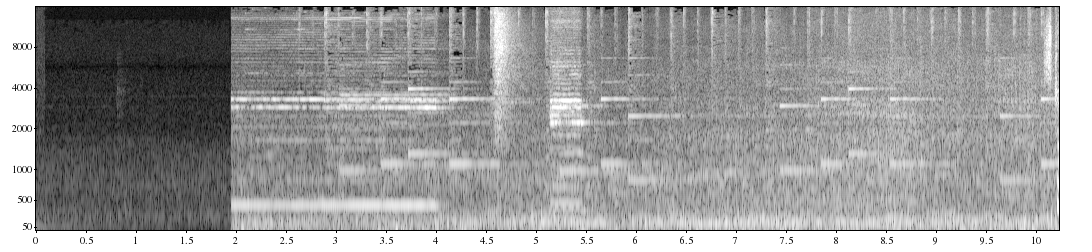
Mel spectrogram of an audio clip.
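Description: Near silence for about two seconds, then traffic noise comes in suddenly under background music with long held tones.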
